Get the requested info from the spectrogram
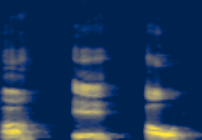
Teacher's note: अर्ध विव्रत स्वर, मुंह आधा खुलेगा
